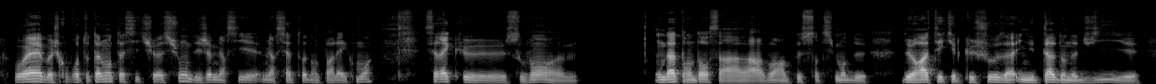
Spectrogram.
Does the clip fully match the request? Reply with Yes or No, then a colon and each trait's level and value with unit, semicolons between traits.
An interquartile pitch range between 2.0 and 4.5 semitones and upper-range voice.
No: average, 2.9 semitones; low, 105 Hz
